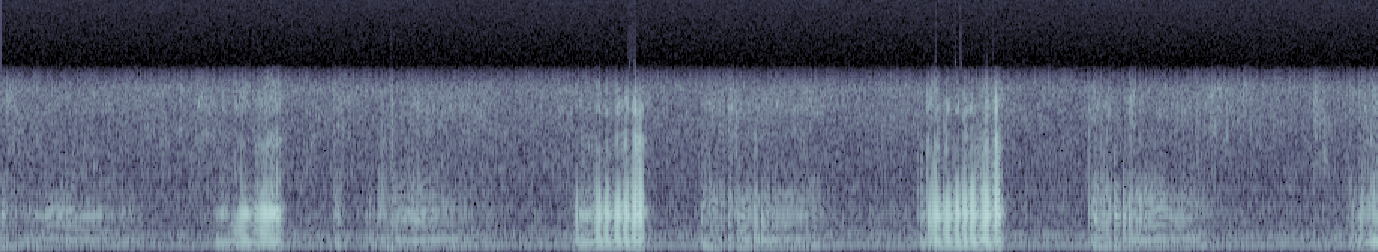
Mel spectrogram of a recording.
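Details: A Boston Terrier snores on a sofa in loud, rasping breaths that come every few seconds.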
